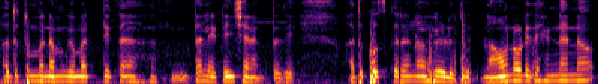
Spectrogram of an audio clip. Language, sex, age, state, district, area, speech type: Kannada, female, 60+, Karnataka, Dakshina Kannada, rural, spontaneous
